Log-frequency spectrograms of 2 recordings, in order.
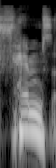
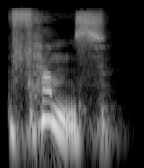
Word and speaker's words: Femmes: Ja, ich habe da wirklich sehr intensiv mal geforscht und die Lautschrift sagt Femmes. – Ja. – Also sie hat denselben Laut wie bei Violent. Dieses Femmes. Violent Femmes.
